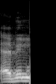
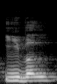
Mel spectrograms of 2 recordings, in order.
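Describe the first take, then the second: First: The first vowel is a short 'eh' sound. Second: The first vowel is a long 'ee' sound. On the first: The speaker calls it wrong. "कई बार लोग एविल भी पढ़ लेते हैं, एविल नहीं होगा" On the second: The speaker calls it right. "ईवल में भी बड़ी ई का साउंड है"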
